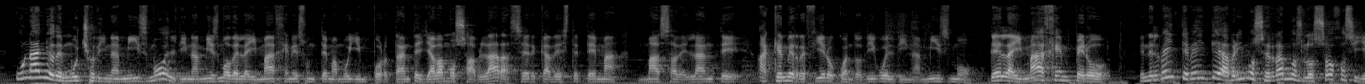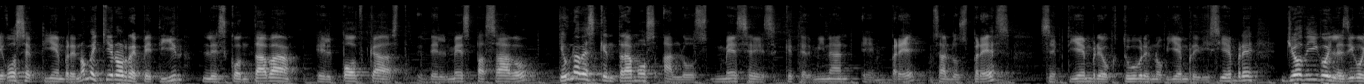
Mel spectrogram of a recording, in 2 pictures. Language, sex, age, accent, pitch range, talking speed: Spanish, male, 40-59, Mexican, 130-185 Hz, 185 wpm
